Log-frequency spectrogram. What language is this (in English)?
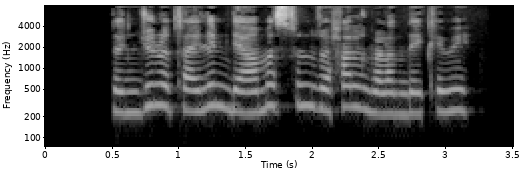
Pashto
